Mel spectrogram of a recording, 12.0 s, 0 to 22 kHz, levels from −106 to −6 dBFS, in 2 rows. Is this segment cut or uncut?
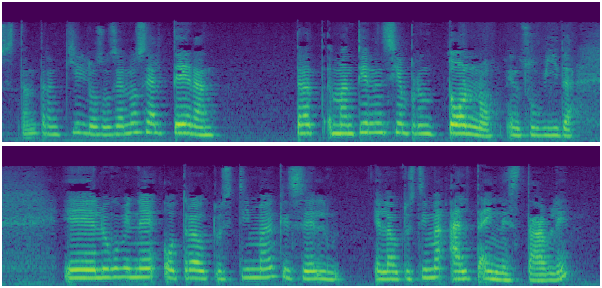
uncut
